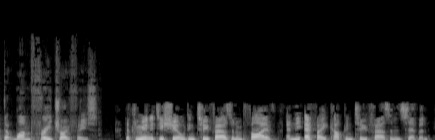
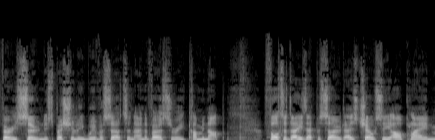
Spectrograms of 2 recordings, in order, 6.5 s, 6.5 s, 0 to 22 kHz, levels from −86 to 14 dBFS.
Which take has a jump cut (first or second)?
first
